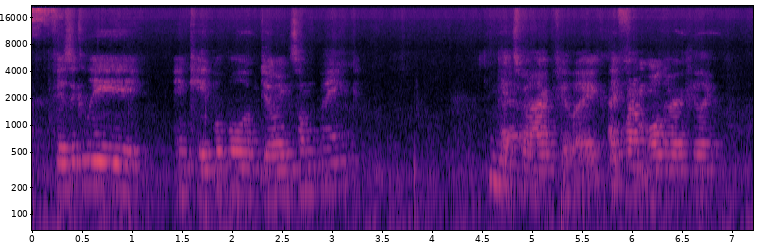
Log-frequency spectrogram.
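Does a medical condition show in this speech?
No.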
